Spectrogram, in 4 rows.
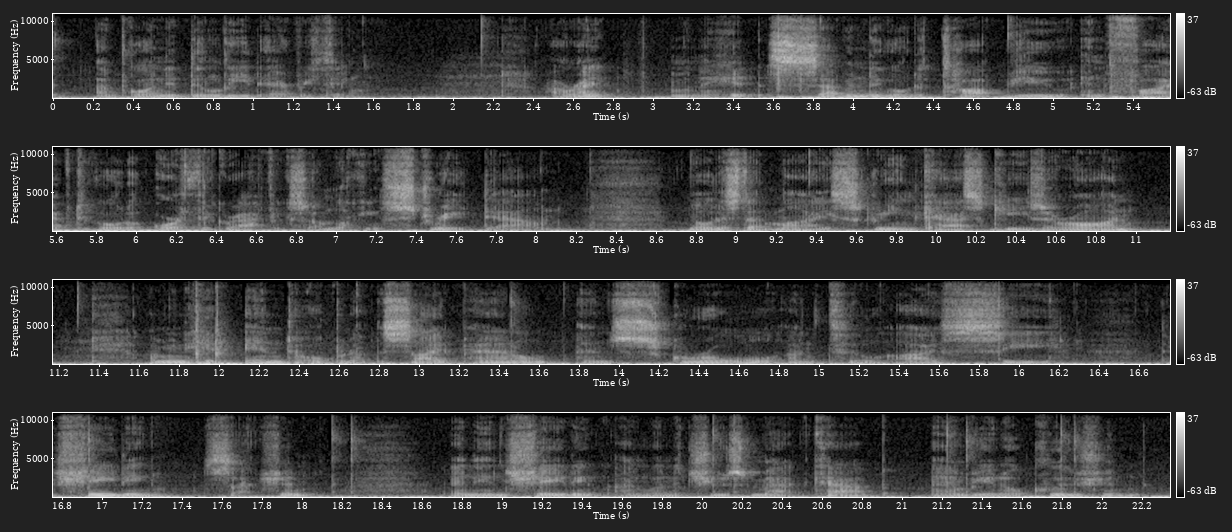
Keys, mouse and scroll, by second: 3.5 KP_7, 5.3 KP_5, 11.7 n, 13.3-15.2 drag, 16.7-22.3 drag.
